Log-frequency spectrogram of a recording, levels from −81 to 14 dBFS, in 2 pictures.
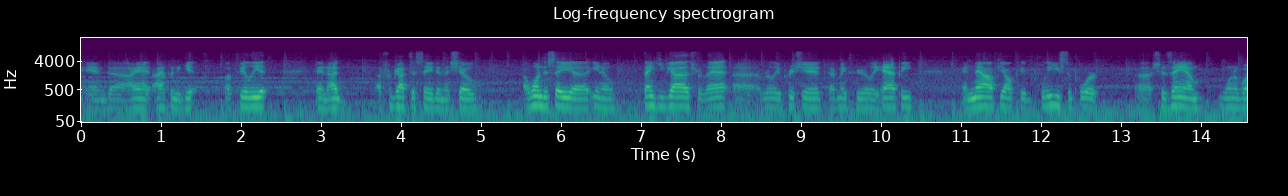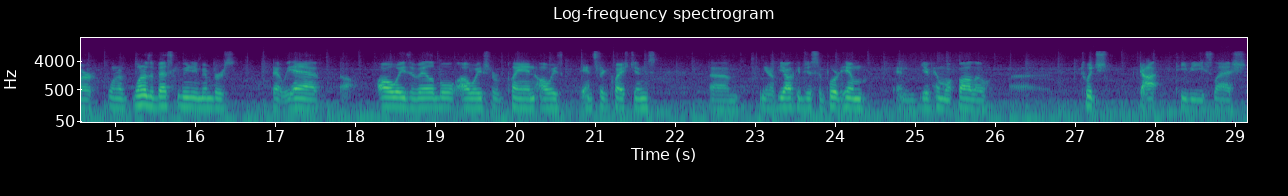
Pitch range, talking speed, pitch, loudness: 120-140 Hz, 180 wpm, 130 Hz, -25 LUFS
